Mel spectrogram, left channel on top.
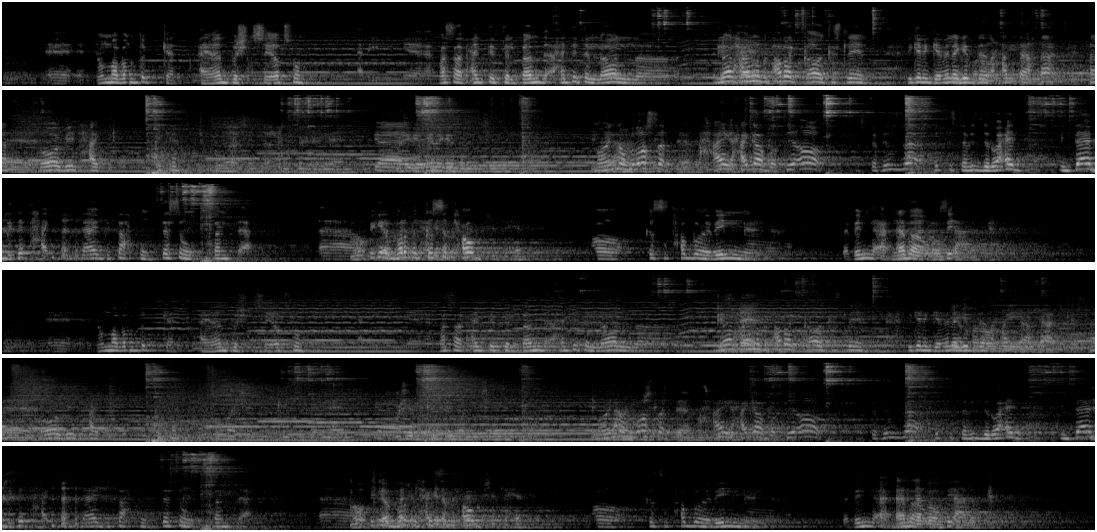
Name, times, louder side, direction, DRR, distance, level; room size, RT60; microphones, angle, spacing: voice 1, 0.4-3.1 3.6-6.8 7.1-8.7 9.1-10.5 10.9-11.0 11.3-11.9 12.5-12.7 13.1-14.3 14.7-15.5 16.8-17.6 17.9-19.2 19.6-21.1 21.5-22.2 22.7-24.4 25.0-26.7 27.8-29.7 30.4-31.4, left 5 dB, 80° left, 11 dB, 0.5 m, -34 dB
sound 1, 1.3-9.2 9.8-17.7, right 3 dB, 40° right, 0.6 m, -42 dB
sound 2, 5.5-5.8 6.5-7.0 7.8-8.3 8.7-8.8 9.8-10.8 11.2-11.5 12.4-12.6 13.6-14.4 15.1-16.3 17.3-19.6 20.0-20.3 21.0-22.3 23.4-24.0, left 6 dB, 20° left, 1.4 m, -35 dB
voice 2, 7.1-7.6 9.5-11.4 13.1-14.5 14.9-16.0 16.8-17.3 17.6-18.3 21.8-21.9 22.8-23.0 23.6-23.8 25.3-27.1 30.6-31.8, right 1 dB, 90° right, 2 dB, 1.5 m, -39 dB
24.5 x 11.5 x 3.9 m, 2.8 s
head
